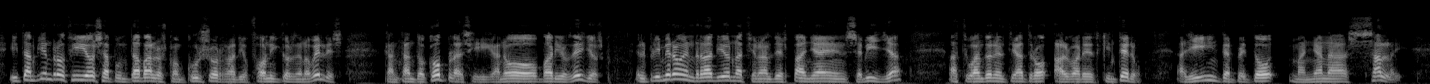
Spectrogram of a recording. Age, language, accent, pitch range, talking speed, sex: 60-79, Spanish, Spanish, 130-165 Hz, 155 wpm, male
